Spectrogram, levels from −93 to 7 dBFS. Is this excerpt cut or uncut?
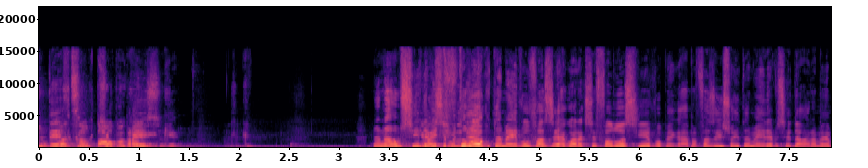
uncut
